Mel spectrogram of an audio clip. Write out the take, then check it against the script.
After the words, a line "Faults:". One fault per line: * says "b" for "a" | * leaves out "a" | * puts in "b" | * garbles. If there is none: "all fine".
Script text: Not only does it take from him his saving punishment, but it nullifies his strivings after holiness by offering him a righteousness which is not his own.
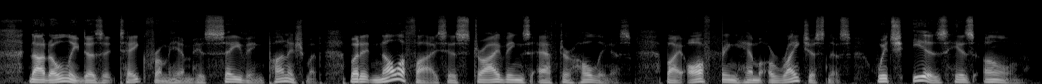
Not only does it take from him his saving punishment, but it nullifies his strivings after holiness by offering him a righteousness which is his own.
Faults:
* leaves out "not"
